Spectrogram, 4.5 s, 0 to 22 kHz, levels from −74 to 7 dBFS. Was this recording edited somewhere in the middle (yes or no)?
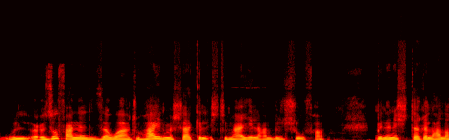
no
